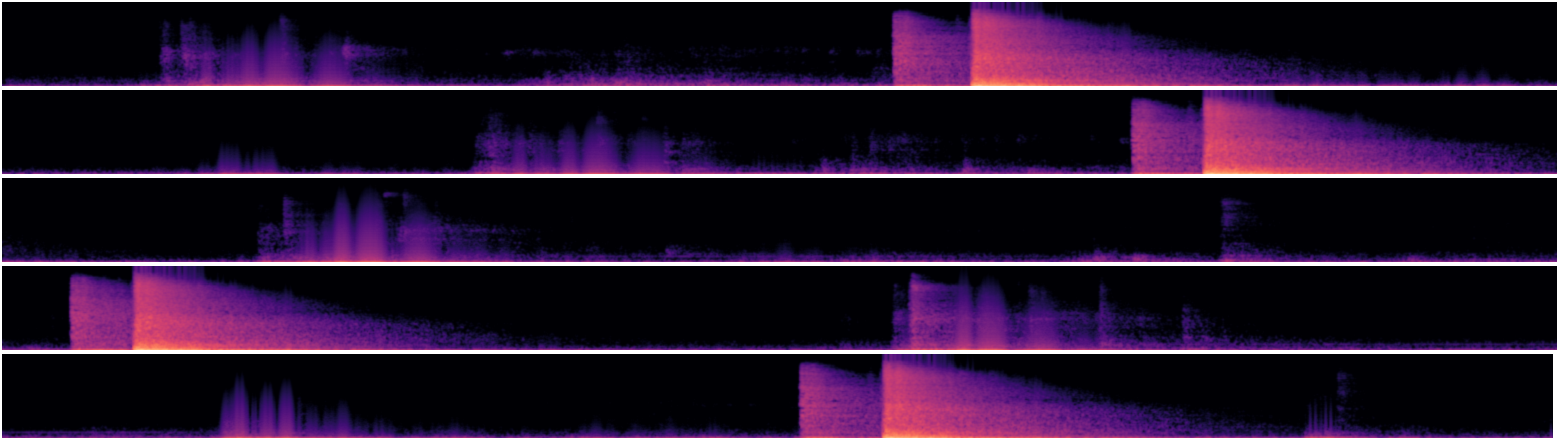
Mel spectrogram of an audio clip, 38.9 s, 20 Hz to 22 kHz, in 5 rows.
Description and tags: Recorder: Fostex FR-2
Mic(s): 2x Audix SCX-1 O (Omni)
Mic Position(s): about 15cm from L/R walls of a 1.5m wide, but long hallway; 2m away from door; about 1.5m height; 'outside'
Opening and closing of a heavy metal door (with big, heavy security glass inserts) within a long (flat concrete) hallway.
This recording was done on the 'outside', meaning that the door swings away from the mics while opening.
Also see other recording setups of same door within package.
door, metal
